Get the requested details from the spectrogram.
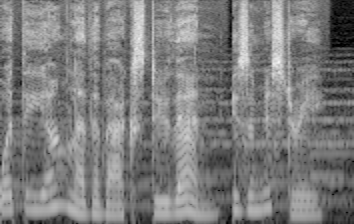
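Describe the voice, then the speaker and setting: A soft-spoken woman with lively intonation at a fairly quick pace, music playing in the background. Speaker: voice actor. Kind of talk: soft ASMR book reading aloud. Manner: soft-spoken, quiet, relaxing.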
